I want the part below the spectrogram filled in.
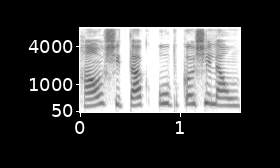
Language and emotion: Goan Konkani, neutral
